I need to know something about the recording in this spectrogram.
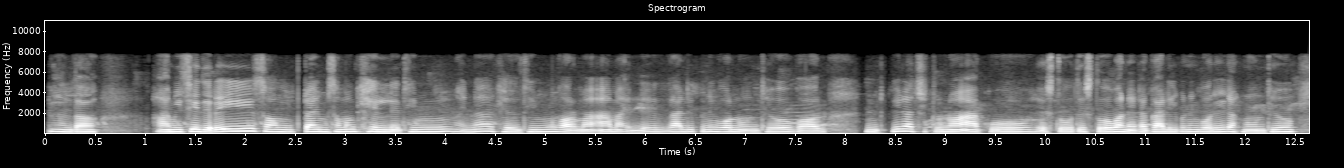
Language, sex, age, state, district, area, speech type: Nepali, female, 30-45, West Bengal, Jalpaiguri, urban, spontaneous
